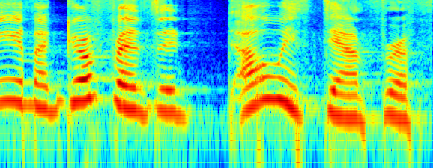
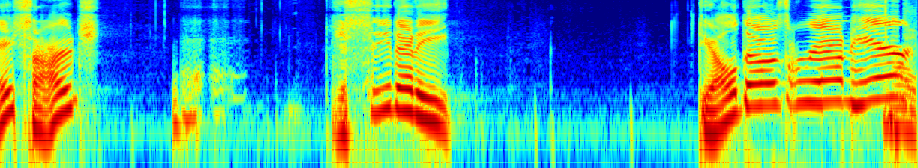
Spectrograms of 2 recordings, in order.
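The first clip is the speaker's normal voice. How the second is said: loud, goofy cartoon voice, belted out; 5 dB louder than usual. Showing how the character Donut will sound in a new dub: Donut cartoon voice. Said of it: "It's going to sound like this".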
